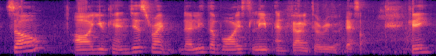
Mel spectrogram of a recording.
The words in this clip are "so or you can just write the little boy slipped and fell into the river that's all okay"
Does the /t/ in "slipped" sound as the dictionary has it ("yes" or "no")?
no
